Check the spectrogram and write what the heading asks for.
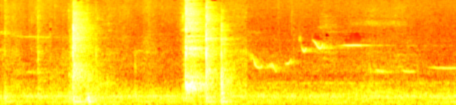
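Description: Kitchen knife clinking against a cut-glass cake stand and china as a cake is sliced and served: one sharp clink about a second in, then a quick run of three clinks around two and a half seconds. Faint bird chirps follow.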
